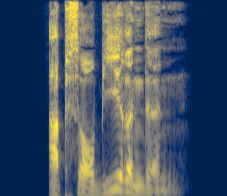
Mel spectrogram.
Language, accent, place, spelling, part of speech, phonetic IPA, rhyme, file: German, Germany, Berlin, absorbierenden, adjective, [apzɔʁˈbiːʁəndn̩], -iːʁəndn̩, De-absorbierenden.ogg
- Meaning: inflection of absorbierend: 1. strong genitive masculine/neuter singular 2. weak/mixed genitive/dative all-gender singular 3. strong/weak/mixed accusative masculine singular 4. strong dative plural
